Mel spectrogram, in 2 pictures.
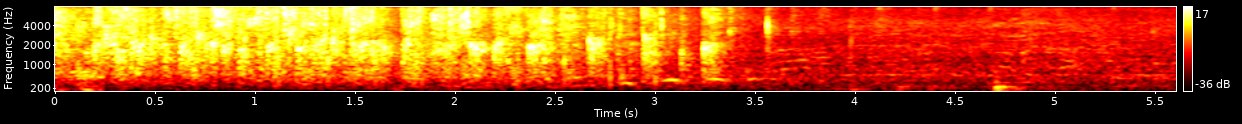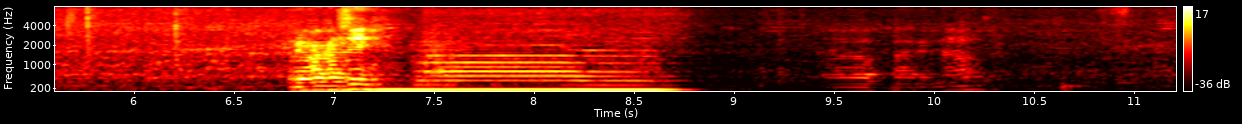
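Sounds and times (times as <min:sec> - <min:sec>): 
audience applause: 0:00.0 - 0:03.7
speech: 0:06.9 - 0:07.8.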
